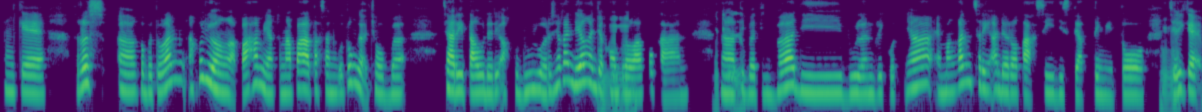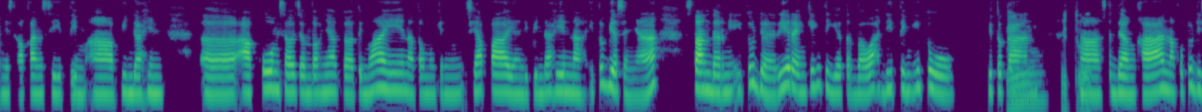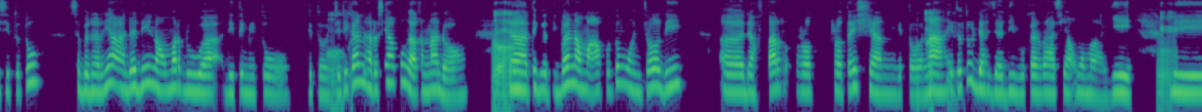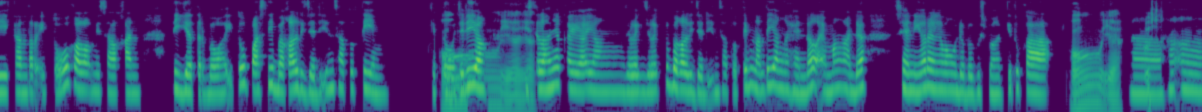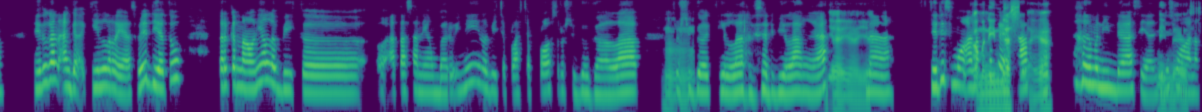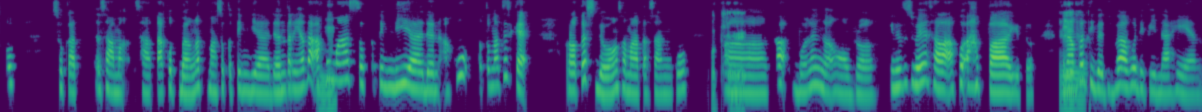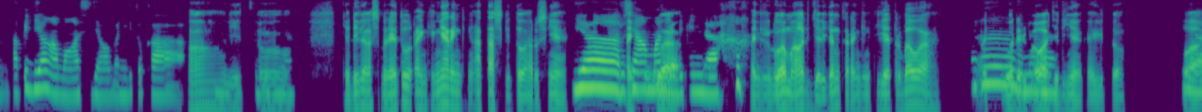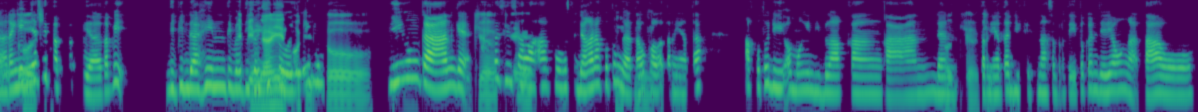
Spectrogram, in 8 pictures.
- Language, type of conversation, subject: Indonesian, podcast, Pernahkah kamu memberi atau menerima permintaan maaf yang sulit?
- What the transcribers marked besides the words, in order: in English: "rotation"; tapping; in English: "nge-handle"; in English: "killer"; in English: "killer"; laughing while speaking: "killer"; chuckle; chuckle; other background noise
